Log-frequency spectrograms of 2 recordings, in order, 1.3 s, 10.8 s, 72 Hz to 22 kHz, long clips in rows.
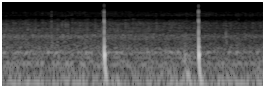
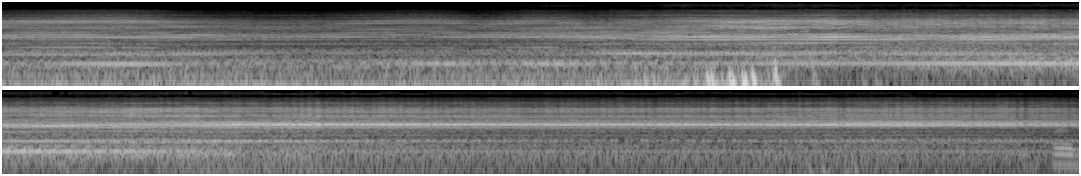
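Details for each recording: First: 2006 Subaru Forester XT turbo, after fixing power steering whine and fluid leak by fitting a new O-ring under the return-line bolt at the pump reservoir: quiet, even idle with no pump whine, broken by two sharp clicks. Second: 2006 Subaru Forester XT turbo: loud steady high-pitched power steering pump whine over the running engine, pump drawing in air; likely cause is a failed O-ring on the reservoir return line (part 34439FG000), worth replacing before the pump.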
